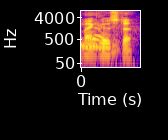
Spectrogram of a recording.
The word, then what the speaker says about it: Mangusta: Mangusta.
